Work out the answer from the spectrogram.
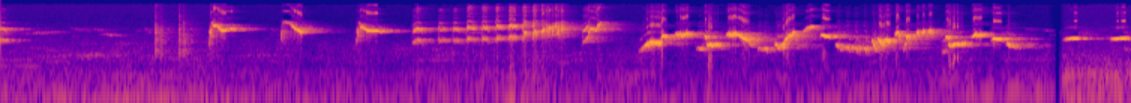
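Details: White-rumped shama lure song for goading other birds to sing. Scattered sharp whistled notes build into a sustained buzzy trill, then a lively rush of varied rising and falling phrases, with a final clear whistle.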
